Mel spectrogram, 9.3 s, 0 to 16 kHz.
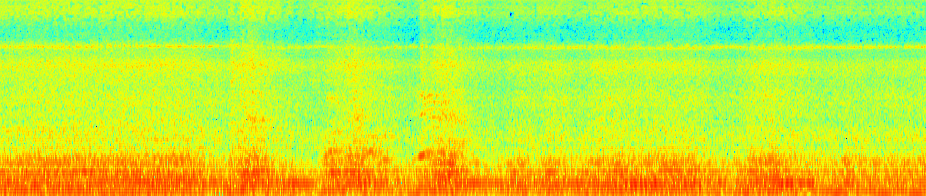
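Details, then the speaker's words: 1955 GMC 100 pickup, first start on a freshly rebuilt 327 V8 after building oil pressure: steady, even rumble with smooth, regular firing and slight rev rises, no knocks or ticks; healthy normal idle before break-in. "yes yes oh my god it sounds good"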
